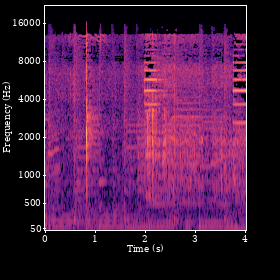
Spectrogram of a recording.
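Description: Zircon stud finder in metal-scan mode detecting rebar in a concrete slab: a faint electronic tone comes in about halfway and a steady high-pitched beep sounds strongly near the end. A single sharp click about a second in.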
